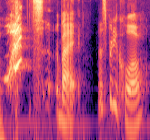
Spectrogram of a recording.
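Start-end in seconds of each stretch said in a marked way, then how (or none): 0.0-0.7 sudden high-pitched shout of disbelief; shocked what. Retold or imitated. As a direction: blurt it out, stunned. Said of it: "I was like".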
